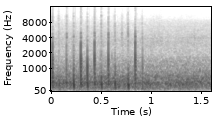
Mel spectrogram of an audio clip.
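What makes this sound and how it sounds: A dried brain fruit (monkey's brain) sea bean is shaken close to a microphone, and the loose, peanut-like seed inside rattles against the hard shell. About nine quick, dry clicks come in the first second, then fade into faint hiss.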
